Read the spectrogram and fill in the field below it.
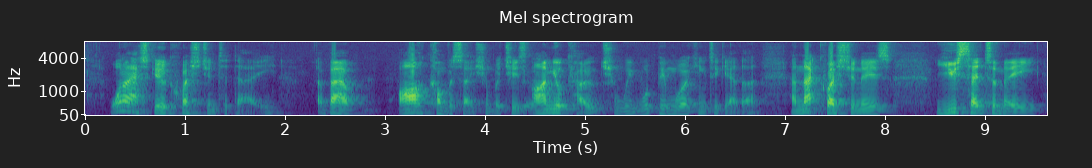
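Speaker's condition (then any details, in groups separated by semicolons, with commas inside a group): No condition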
